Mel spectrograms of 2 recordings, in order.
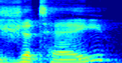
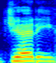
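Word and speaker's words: Jeté: Her name is Jete. Ooh. Jete Bonsoir. Lawrence. Oh. Yeah. Oh, I definitely was pronouncing that jetty when it popped up on the sheet on the screen last night.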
